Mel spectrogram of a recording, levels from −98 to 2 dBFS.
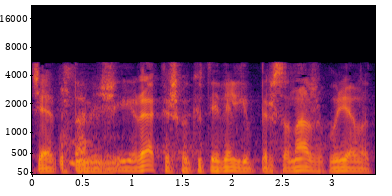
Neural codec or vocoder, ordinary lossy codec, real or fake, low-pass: vocoder, 44.1 kHz, 80 mel bands, Vocos; MP3, 32 kbps; fake; 5.4 kHz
